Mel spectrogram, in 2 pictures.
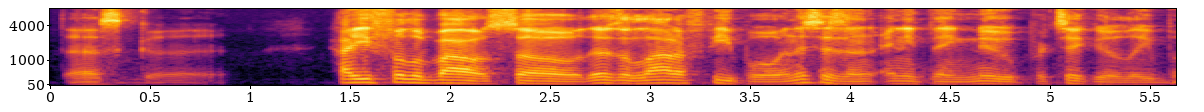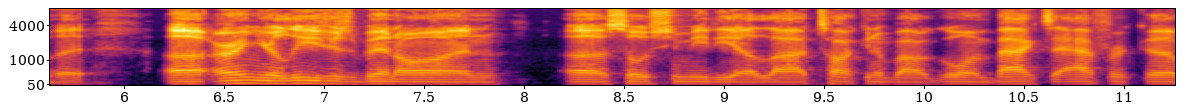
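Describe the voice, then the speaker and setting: A man who is a guest educator, asking questions and listening with steady affirmations. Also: low-pitched. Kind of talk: casual interview talk.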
